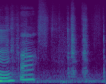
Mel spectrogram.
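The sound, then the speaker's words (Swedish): Scratchy strokes of coloured pens drawing on paper, a few quiet rasping bursts after a short stretch of talk at the start. “Roligt att du vill rita med mig. Ja. Verkar bra de där pennorna.”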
